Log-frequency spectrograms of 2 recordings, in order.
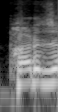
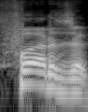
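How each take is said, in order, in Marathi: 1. तो दोन्ही ओठ जुळवून फुटणाऱ्या आवाजाने सुरू होतो. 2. तो ओठ आणि दात यांच्या आवाजाने सुरू होतो. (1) "याचा उच्चार फर्ज नाही करायचा" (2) "याचा उच्चार फर्ज करायचा"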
